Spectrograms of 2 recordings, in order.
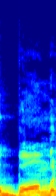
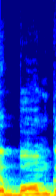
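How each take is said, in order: First: बॉम्ब with an audible final B; B pronounced. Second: बॉम्ब ending on M, final B left silent. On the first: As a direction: release a B after the M in बॉम्ब. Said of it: "बॉम्ब नहीं कहेंगे". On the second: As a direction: stop बॉम्ब at the M sound. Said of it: "बॉम्ब कहेंगे". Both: Shown as a demonstration.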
